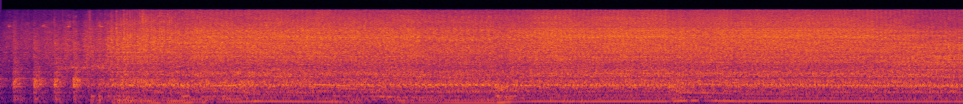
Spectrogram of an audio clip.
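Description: An engine starts and runs with a steady rumble.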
